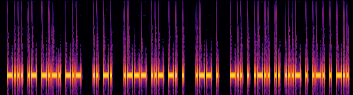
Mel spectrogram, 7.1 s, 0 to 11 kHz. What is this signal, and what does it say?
Morse code, heard as a keyed tone, about 34 wpm, 700 Hz. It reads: BACK IN JUNE WE DELIVERED
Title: Pangram Challenge v2 - 35wpm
